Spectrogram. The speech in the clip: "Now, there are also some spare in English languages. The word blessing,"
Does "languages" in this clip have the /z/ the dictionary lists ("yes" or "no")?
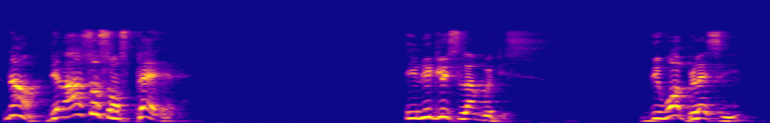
no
